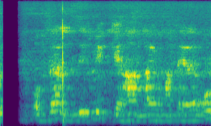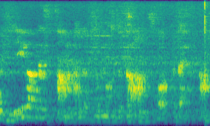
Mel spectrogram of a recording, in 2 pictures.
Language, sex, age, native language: Icelandic, male, 50-59, Icelandic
